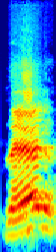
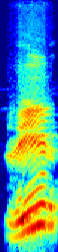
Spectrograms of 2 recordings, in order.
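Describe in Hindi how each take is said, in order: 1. स्वर छोटा है, 'red' जैसा। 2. स्वर लंबा है, 'reed' जैसा। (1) "रेड हमारी सेकंड फॉर्म हो गई" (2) "रीड हमारी फर्स्ट फॉर्म होती है"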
